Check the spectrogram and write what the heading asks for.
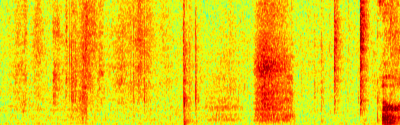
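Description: Plastic model-kit parts being squeezed together by hand, with one sharp click a little under two seconds in as a part seats, then a short breath through the nose.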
